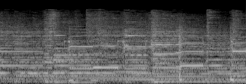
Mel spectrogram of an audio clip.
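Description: Rock band recording from a vinyl LP, playing an instrumental stretch: guitars over bass and drums, with held guitar notes and steady drum and cymbal hits.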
